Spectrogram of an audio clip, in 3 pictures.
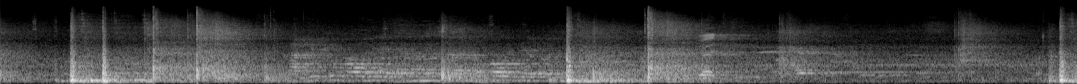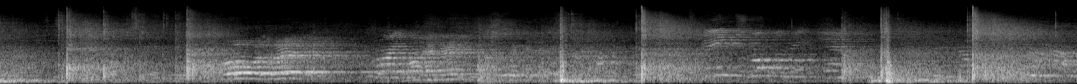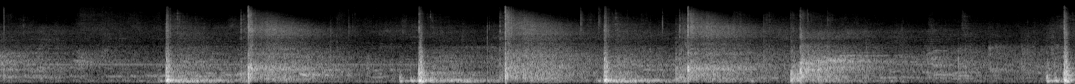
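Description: Cricket balls hitting the bat and the pitch matting: sharp knocks every second or few, each ringing with the echo of a large indoor hall.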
